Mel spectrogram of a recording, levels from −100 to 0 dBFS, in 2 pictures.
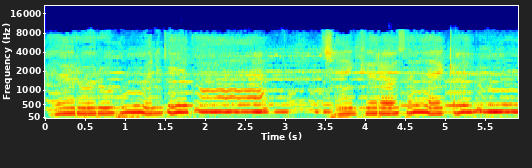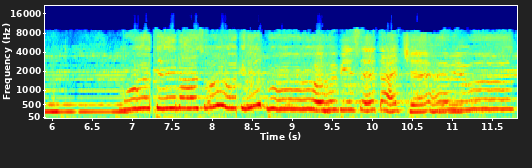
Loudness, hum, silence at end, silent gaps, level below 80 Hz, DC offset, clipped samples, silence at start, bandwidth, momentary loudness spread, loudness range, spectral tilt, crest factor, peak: -17 LUFS; none; 0 s; none; -40 dBFS; under 0.1%; under 0.1%; 0 s; 9.6 kHz; 7 LU; 4 LU; -6 dB/octave; 12 dB; -4 dBFS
